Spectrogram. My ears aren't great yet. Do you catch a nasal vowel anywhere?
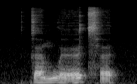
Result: no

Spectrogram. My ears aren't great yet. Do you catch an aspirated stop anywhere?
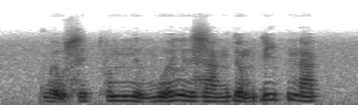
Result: no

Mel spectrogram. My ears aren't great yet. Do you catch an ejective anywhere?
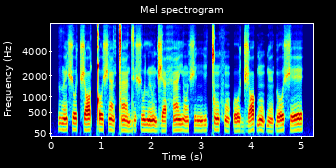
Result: no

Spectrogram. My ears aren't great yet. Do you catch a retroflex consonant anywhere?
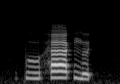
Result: no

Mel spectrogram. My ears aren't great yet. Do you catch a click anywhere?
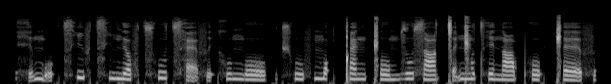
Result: yes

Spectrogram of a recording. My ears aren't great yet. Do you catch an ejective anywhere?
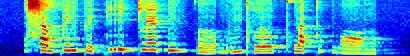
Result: no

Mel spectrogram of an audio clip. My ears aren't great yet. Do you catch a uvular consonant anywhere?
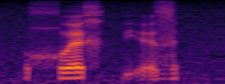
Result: yes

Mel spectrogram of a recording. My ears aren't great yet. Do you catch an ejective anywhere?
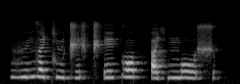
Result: yes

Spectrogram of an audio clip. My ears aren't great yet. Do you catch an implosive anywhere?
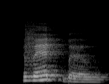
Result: yes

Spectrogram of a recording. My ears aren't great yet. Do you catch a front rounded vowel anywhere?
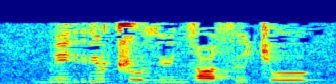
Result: yes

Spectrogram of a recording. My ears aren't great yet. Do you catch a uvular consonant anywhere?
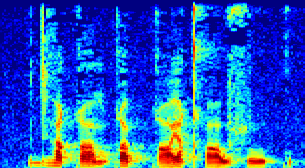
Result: yes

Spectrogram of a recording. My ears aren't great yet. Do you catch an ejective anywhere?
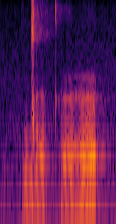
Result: yes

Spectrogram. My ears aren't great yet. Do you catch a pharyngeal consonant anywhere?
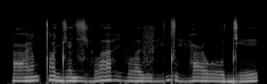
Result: yes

